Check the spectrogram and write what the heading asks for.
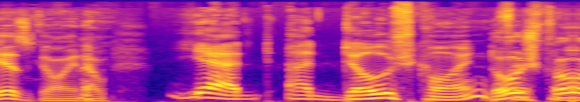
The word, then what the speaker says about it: Dogecoin: because people say that dodge coin is going to go up because of his appearance and it already is going up yeah uh dogecoin i think is the pronunciation doge and it's just another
